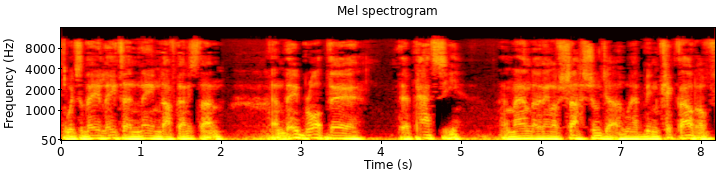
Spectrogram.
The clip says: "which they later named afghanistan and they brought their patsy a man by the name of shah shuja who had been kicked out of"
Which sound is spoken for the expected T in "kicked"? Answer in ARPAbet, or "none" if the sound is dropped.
T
